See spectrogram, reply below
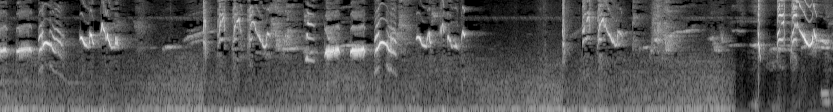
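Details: Kacer, the Oriental magpie-robin, in full song while seeking a rival to fight: rapid bright whistles, wavering notes and sharp upward sweeps in dense bursts about four times a second, ending in loud ringing phrases.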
